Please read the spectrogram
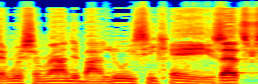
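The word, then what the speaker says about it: Szekely: My Hungarian grandfather's name was C.K., but it's spelled, it looks like, it's a mess. It's S-Z-E-K-E-L-Y, and it sounds like C.K., though.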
